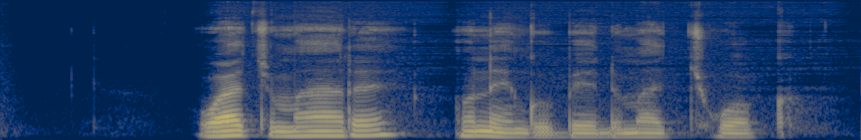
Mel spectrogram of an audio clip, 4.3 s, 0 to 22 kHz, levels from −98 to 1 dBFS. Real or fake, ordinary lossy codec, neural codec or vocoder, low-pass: real; none; none; none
